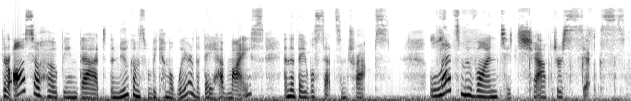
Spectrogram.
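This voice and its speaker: Expressive teacher reading aloud to kids; woman, lively pitch, questioning. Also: unhurried, a little hiss or hum, poor audio. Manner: expressive, asks students questions. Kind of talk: read-aloud lesson for children.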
